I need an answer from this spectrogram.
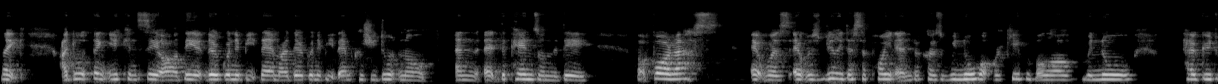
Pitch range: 210-240 Hz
